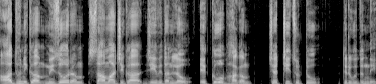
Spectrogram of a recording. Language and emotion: Telugu, neutral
